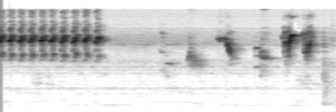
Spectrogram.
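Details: Long-tailed shrike, a master bird called a fighter, opening with a rapid even rattle of high notes for one second, then a pause and several scratchy varied chirps.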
